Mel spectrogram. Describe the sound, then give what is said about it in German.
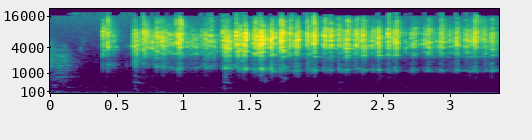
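A handful of ten six-sided dice rattle and clatter together in a dense, continuous burst of sharp clicks lasting about three seconds, fairly loud, with no talking. “so, ich habe jetzt 10 D6 hier”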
